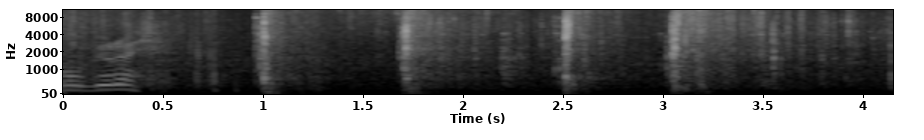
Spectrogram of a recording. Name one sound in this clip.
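An axe chops into wood with sharp thuds.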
